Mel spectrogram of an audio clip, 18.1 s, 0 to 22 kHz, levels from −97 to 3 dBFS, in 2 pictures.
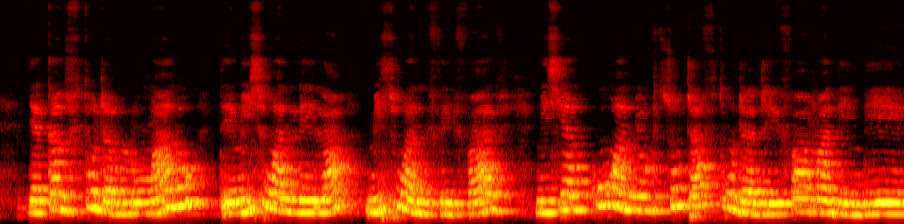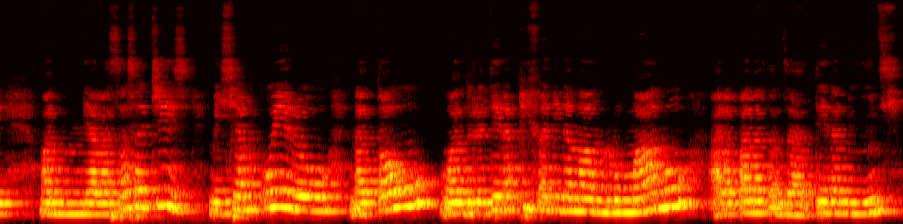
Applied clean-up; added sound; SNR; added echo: none; none; none; reverberation time 0.6 s.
